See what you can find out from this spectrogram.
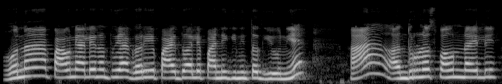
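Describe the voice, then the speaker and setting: Casting: woman to play cartoon village auntie, high-pitched, bossy and talkative, Varhadi Marathi accent. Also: a little fast, a bit bright, highs cut off. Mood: teasing, demanding. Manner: chatty, insistent, repeats herself. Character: bossy, sociable village auntie organizing her friends. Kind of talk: cartoon comedy dubbing.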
